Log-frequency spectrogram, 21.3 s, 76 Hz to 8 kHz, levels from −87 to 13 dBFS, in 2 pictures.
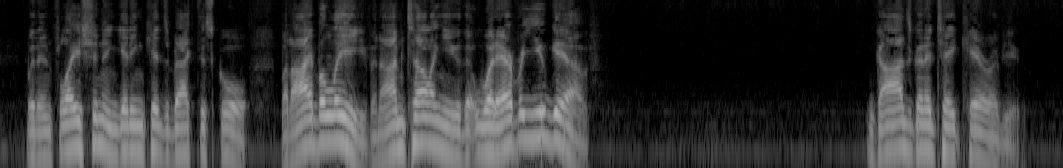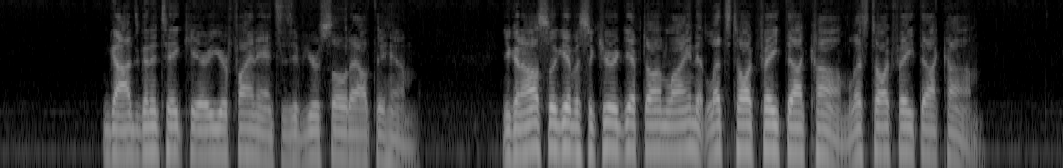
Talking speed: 145 wpm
